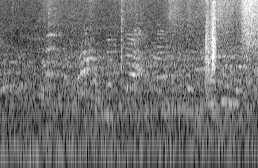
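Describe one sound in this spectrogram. Leaves rustle as a monkey climbs through a tree.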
